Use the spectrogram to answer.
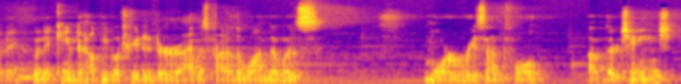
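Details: Adult man speaking; normal speech.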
